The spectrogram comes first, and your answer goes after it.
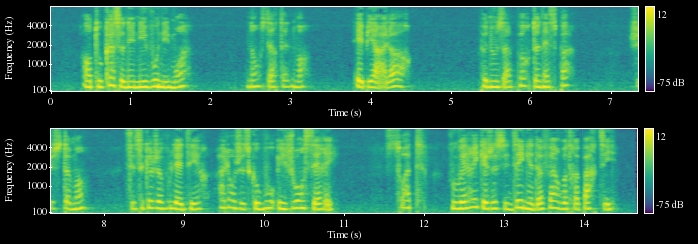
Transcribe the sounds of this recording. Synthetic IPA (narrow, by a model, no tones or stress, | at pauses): ɑ̃t̪ukasənɛnivunimwa | nɔ̃sɛʁt̪ɛnmɑ̃ | ebjɛ̃a̰lɔːʁ | pønuzɛ̃pɔʁt̪nɛspa | ʒ̥yst̪əmɑ̃ | sɛsəkəʒəvulɛd̪iːʁalɔ̃ʒyskobuʔeʒuɔ̃sɛʁe | swat̪ | vuveʁekəʒəsɥid̪iɲd̪əfɛːʁvɔt̪χəpaʁt̪i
